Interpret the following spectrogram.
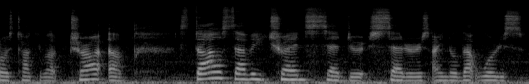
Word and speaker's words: Trendsetters: you want to call it Trensetters, not senders, not Trensetters. And I accidentally even call it transgenders a couple times, because it's just that word that seems like you can confuse easily or just say it wrong.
